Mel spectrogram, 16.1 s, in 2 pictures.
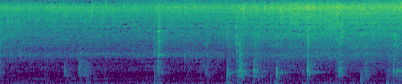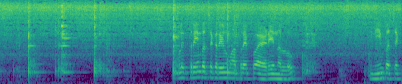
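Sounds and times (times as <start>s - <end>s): vegetables sizzling in oil: 0.0s - 16.0s
metal spatula scraping a pot: 4.0s - 13.0s, 14.0s - 15.4s.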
